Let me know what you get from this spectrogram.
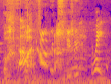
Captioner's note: Pleck laughs, Dar scoffs in bewilderment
